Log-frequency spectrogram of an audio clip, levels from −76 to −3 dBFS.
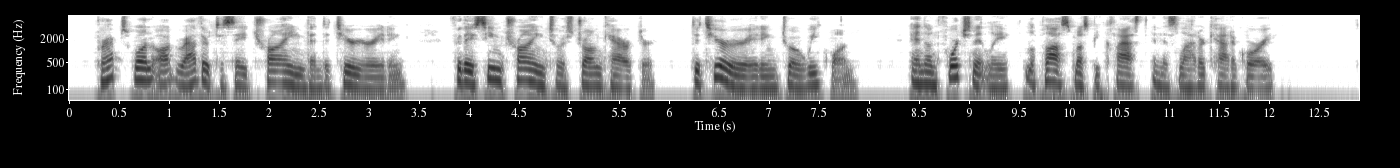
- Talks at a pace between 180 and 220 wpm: No, average, 150 wpm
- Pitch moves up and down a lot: No, average, 5.0 semitones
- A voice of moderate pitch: No, low, 130 Hz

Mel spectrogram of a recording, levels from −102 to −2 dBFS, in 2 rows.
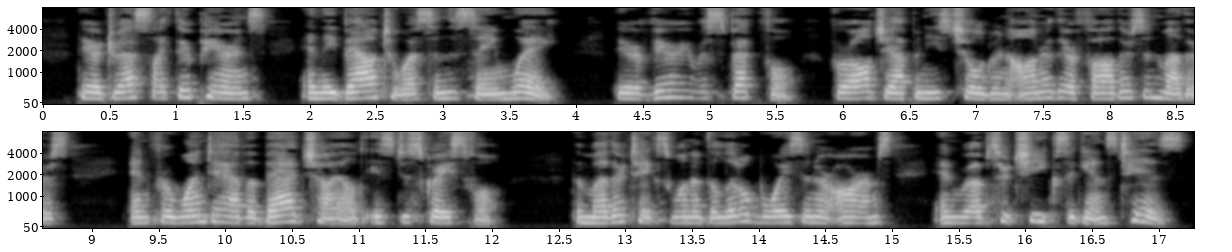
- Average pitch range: No, narrow, 2.0 semitones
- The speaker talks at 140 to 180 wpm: No, average, 190 wpm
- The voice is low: No, medium, 185 Hz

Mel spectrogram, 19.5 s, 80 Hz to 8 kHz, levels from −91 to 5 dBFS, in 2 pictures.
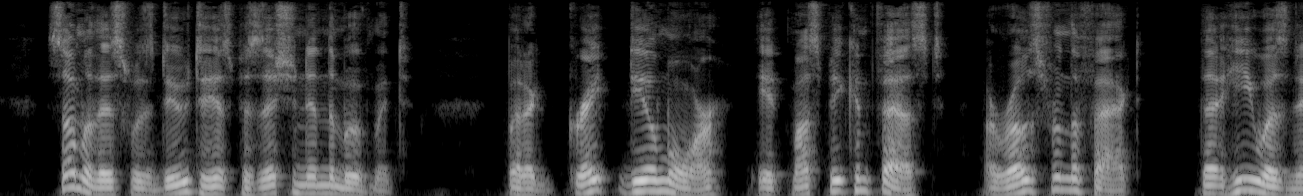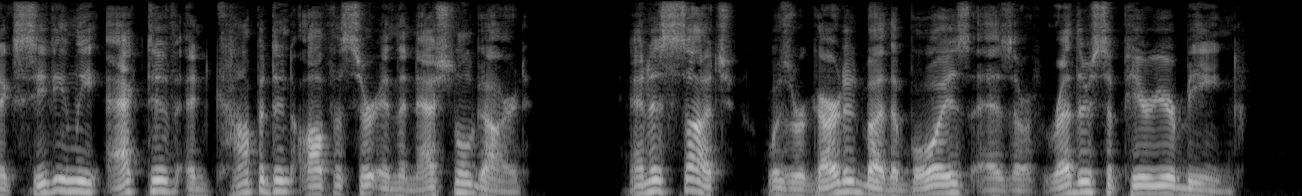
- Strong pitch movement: Yes, wide, 7.3 semitones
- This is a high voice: No, low, 120 Hz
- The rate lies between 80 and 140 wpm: No, average, 155 wpm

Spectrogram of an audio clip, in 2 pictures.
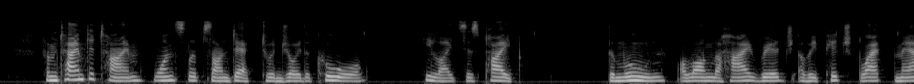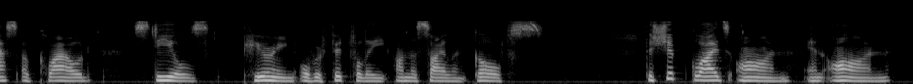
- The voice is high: No, medium, 165 Hz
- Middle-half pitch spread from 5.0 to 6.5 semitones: No, narrow, 2.5 semitones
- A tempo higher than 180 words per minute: No, average, 140 wpm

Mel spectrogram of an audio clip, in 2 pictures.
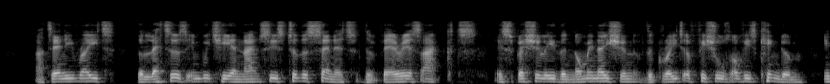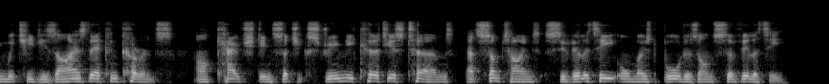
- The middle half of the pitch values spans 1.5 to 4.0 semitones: Yes, average, 2.7 semitones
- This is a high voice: No, low, 130 Hz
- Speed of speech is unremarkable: Yes, average, 165 wpm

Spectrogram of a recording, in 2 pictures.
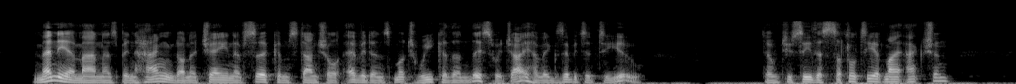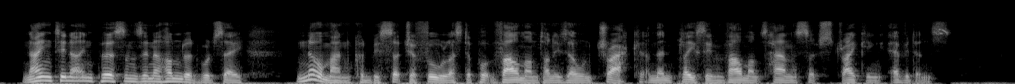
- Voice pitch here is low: Yes, low, 100 Hz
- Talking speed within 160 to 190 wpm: Yes, average, 185 wpm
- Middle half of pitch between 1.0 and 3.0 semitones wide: No, average, 4.7 semitones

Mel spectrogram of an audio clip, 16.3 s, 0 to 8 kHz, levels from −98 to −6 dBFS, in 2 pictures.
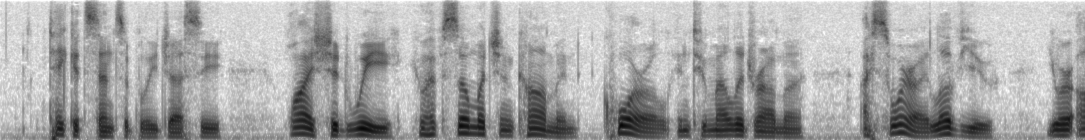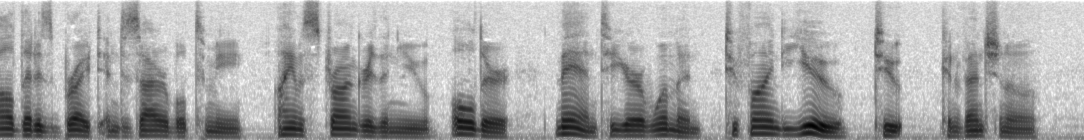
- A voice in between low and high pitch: No, low, 105 Hz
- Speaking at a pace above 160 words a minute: Yes, average, 170 wpm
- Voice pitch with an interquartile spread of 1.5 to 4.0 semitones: No, wide, 5.5 semitones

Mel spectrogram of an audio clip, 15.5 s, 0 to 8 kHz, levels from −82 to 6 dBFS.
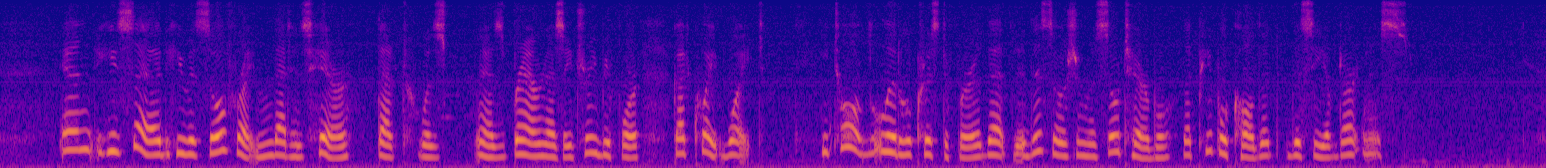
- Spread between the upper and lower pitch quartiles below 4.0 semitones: No, average, 4.5 semitones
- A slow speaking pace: No, average, 150 wpm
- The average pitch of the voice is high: Yes, high, 240 Hz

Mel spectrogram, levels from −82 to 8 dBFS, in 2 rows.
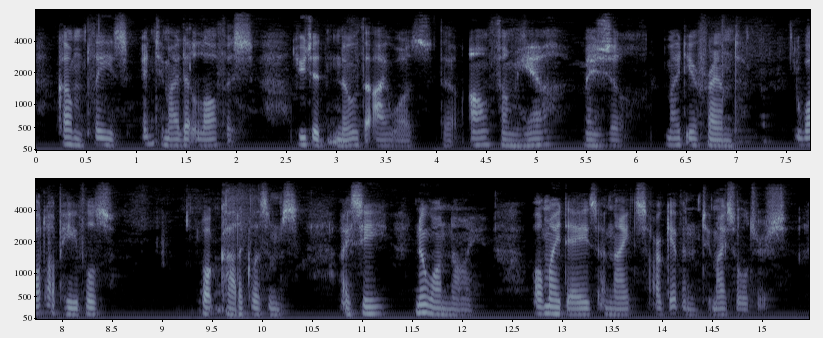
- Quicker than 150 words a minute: No, average, 145 wpm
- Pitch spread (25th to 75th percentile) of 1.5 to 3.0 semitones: Yes, narrow, 2.4 semitones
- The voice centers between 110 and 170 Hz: Yes, low, 135 Hz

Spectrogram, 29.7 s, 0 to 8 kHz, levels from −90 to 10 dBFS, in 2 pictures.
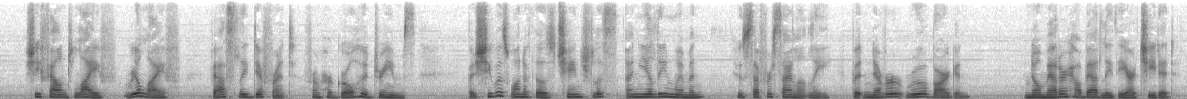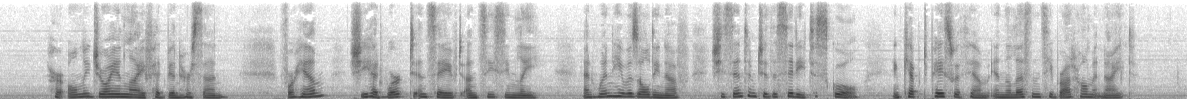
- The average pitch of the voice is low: No, high, 195 Hz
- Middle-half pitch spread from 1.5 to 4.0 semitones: Yes, average, 3.4 semitones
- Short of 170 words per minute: Yes, average, 160 wpm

